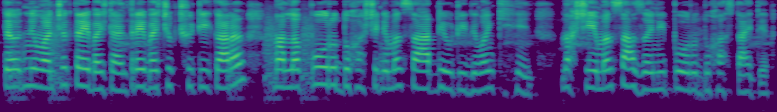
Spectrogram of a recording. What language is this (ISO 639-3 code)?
kas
